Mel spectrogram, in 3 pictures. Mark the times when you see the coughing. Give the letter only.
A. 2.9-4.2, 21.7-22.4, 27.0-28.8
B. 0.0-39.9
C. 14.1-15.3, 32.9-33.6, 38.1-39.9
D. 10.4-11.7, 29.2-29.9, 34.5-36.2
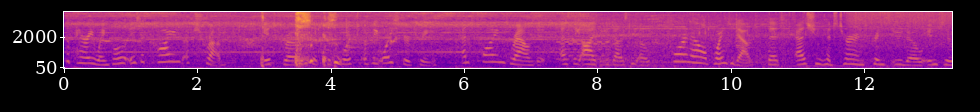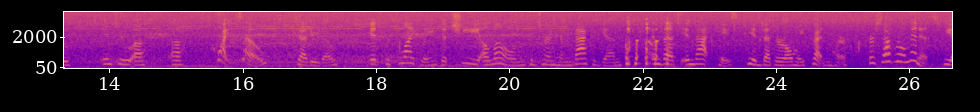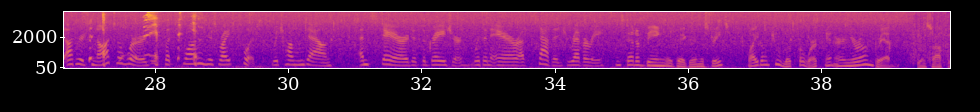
A.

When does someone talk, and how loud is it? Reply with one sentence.
The talking can be heard from 0.0 to 39.9 s, at a steady volume.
